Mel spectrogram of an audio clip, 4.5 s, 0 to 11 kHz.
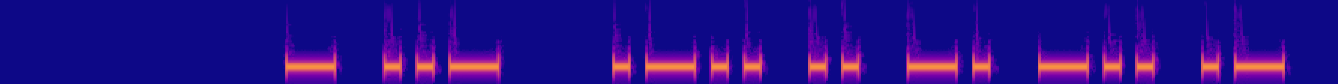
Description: Morse code, heard as a keyed tone, about 22 wpm, 700 Hz. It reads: TU LINDA
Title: K1USN SST QSO Practice - 22wpm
